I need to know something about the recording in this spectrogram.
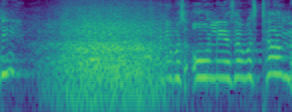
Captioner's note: audience laughs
